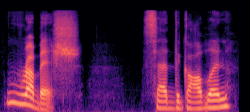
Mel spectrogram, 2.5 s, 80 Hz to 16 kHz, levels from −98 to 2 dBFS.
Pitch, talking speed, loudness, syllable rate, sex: 205 Hz, 95 wpm, -20 LUFS, 3.6 syllables/s, female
